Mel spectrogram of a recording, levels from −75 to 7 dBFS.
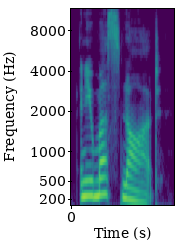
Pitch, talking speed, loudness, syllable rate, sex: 225 Hz, 230 wpm, -15 LUFS, 4.7 syllables/s, female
